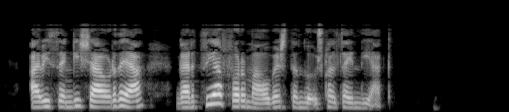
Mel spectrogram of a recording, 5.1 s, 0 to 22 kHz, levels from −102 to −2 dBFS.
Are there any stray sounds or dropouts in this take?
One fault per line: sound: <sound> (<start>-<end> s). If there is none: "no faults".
no faults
